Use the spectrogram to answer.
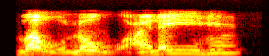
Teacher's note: Ghain and la are both from huruf musta'liya. You pronounce them with elevation of the base of the tongue.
